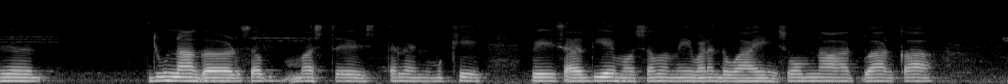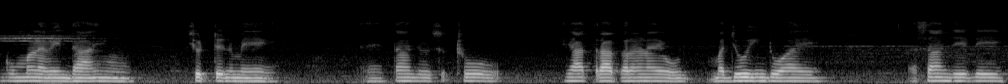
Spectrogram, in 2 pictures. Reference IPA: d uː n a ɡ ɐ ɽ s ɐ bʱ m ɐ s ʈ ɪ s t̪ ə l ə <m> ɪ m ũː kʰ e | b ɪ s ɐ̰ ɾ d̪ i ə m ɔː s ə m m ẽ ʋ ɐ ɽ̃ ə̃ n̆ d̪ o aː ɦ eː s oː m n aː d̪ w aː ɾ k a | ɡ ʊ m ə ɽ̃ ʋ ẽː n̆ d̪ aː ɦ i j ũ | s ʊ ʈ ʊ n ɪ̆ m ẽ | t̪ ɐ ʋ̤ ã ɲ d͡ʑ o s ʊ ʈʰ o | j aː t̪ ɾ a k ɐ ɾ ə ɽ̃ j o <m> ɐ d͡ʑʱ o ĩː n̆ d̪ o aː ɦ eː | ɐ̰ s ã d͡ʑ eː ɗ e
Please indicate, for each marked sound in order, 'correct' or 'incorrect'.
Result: incorrect, correct

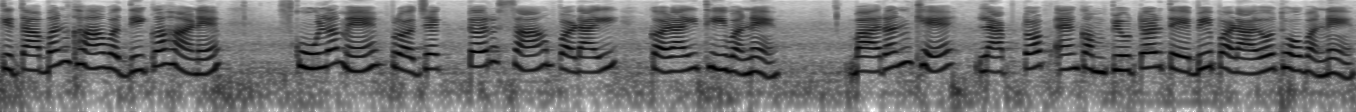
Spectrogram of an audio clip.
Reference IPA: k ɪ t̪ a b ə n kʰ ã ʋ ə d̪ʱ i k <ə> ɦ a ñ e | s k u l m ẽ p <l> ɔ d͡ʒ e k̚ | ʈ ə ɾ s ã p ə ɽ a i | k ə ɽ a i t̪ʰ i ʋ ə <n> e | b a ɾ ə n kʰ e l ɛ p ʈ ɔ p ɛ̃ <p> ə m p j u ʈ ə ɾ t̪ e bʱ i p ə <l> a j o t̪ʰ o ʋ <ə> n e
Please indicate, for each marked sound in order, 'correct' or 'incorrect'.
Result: correct, incorrect, correct, incorrect, incorrect, correct

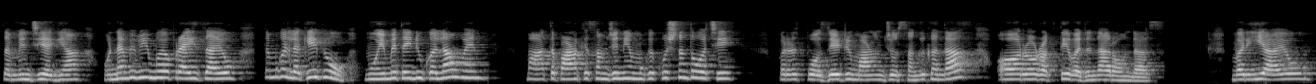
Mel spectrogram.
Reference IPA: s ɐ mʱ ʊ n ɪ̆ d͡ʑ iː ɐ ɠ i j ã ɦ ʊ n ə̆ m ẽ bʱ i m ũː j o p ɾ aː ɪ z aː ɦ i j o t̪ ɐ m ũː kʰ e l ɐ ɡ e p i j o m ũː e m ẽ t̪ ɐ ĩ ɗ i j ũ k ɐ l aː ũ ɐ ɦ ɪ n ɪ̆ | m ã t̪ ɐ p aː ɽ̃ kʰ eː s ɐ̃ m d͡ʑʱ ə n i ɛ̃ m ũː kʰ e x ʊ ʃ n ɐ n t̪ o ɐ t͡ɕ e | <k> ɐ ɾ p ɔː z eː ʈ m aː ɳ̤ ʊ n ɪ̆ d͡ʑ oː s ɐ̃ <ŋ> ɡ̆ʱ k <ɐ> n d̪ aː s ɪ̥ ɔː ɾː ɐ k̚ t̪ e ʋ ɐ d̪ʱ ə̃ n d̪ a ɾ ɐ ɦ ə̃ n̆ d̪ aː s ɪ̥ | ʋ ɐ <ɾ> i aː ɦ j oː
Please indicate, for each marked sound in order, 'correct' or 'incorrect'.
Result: incorrect, correct, incorrect, correct

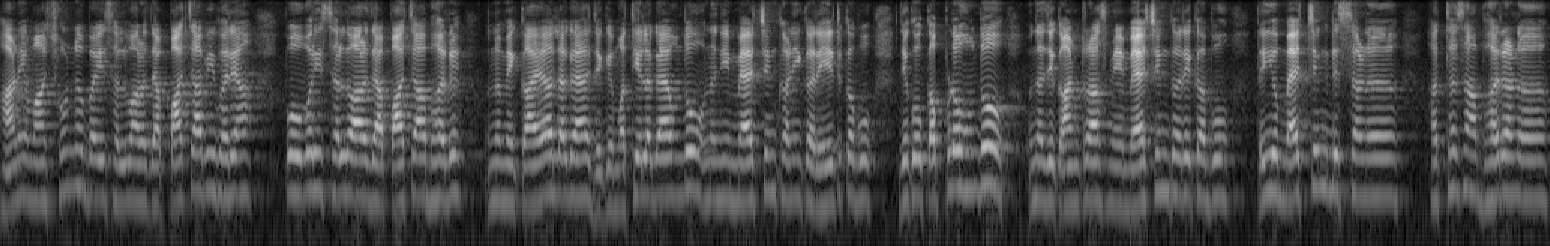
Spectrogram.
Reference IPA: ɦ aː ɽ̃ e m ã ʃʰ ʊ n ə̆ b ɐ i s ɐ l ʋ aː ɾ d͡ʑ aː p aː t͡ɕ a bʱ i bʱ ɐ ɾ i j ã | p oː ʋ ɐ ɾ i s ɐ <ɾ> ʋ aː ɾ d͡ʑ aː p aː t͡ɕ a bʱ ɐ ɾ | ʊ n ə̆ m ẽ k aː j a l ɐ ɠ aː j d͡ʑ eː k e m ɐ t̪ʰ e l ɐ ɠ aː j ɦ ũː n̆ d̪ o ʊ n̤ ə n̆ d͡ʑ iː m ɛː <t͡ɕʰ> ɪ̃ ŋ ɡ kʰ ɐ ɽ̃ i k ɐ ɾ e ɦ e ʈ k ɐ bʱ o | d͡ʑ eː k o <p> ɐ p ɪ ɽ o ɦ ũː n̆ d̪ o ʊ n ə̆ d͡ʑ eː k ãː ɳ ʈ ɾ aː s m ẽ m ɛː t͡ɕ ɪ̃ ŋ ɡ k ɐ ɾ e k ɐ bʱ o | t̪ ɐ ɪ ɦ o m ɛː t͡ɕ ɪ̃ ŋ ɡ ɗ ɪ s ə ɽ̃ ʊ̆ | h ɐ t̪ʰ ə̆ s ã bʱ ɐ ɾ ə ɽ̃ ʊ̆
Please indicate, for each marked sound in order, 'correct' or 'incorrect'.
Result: incorrect, incorrect, incorrect

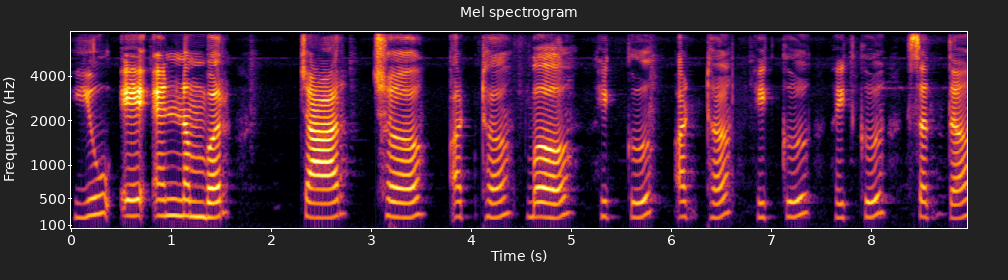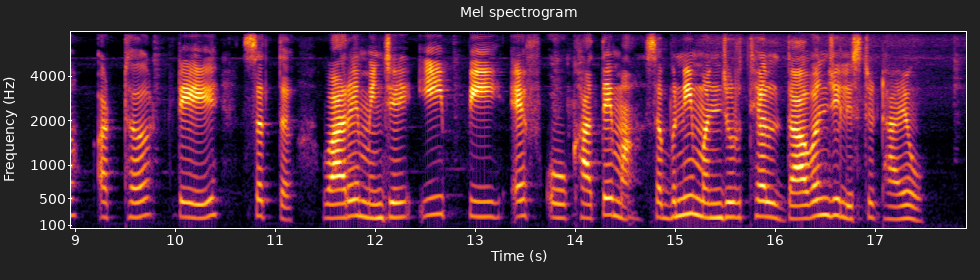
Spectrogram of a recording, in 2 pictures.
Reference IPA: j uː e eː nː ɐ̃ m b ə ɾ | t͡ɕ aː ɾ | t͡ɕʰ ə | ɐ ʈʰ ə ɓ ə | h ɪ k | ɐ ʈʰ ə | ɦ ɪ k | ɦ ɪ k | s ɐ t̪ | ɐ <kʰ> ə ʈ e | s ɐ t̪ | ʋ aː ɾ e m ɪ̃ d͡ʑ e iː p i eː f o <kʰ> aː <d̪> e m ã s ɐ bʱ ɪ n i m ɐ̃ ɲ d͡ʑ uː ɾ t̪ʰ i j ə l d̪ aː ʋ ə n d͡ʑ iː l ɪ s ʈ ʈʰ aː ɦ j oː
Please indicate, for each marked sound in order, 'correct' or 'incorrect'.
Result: incorrect, correct, incorrect

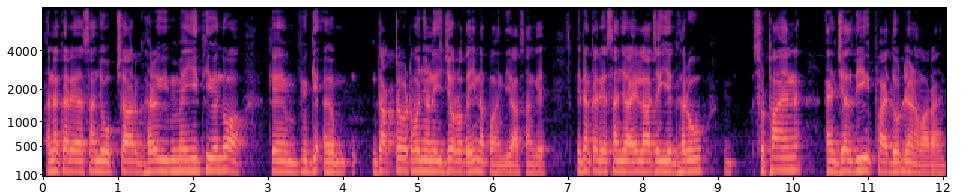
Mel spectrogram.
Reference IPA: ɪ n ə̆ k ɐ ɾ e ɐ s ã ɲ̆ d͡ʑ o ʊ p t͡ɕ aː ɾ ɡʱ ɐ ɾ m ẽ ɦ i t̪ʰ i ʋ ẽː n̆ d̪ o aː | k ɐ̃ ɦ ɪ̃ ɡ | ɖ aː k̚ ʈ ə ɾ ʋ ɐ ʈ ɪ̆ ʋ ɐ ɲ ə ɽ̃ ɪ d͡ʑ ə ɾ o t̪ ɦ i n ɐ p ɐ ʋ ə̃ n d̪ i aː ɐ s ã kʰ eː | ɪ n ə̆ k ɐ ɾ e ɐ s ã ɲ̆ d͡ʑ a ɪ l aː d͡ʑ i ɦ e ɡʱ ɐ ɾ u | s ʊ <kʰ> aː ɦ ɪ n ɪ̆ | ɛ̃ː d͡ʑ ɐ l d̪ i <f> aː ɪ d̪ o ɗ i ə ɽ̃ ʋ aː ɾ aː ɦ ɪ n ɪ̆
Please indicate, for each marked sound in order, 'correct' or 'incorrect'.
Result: incorrect, correct

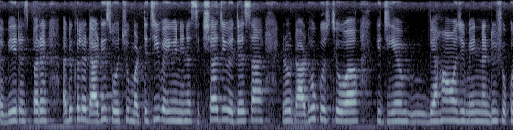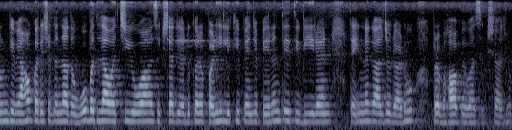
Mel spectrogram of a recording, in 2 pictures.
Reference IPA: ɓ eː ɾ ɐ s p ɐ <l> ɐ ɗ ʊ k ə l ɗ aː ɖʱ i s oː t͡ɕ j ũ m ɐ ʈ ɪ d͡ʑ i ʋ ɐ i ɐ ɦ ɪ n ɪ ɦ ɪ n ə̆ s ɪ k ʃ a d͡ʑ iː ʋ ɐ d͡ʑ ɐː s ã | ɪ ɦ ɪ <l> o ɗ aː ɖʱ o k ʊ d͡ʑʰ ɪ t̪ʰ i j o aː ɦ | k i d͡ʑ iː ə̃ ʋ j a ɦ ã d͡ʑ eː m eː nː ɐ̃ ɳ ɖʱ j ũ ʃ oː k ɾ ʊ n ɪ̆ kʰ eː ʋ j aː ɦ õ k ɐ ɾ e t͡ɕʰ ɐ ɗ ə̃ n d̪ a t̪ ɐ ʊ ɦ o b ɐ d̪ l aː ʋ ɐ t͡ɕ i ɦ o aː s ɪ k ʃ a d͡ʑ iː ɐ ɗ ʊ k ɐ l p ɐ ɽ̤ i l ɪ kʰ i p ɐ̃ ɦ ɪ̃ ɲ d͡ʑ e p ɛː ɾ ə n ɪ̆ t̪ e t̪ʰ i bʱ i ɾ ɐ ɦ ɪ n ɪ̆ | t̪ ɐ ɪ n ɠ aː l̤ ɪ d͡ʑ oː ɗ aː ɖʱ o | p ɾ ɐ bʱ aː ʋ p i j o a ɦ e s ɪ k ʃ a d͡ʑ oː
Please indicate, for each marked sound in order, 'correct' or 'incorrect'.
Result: incorrect, incorrect

